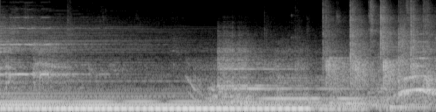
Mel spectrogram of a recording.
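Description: Live rock band holding its final chord, electric guitars and bass ringing steadily through amplifiers, cut off about three seconds in; a few short, sharp noises follow.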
